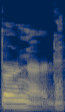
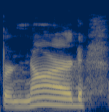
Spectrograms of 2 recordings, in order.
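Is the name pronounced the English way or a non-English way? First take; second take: English; non-English. First: The name is pronounced the English way. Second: The name is pronounced a non-English way. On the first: The speaker calls it right. "the English pronunciation" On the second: The speaker calls it wrong. "not Bernard"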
